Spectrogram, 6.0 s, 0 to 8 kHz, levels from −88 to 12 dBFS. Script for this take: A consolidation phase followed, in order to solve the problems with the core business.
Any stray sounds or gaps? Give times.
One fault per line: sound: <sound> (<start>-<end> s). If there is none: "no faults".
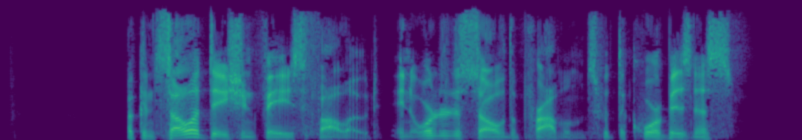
no faults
